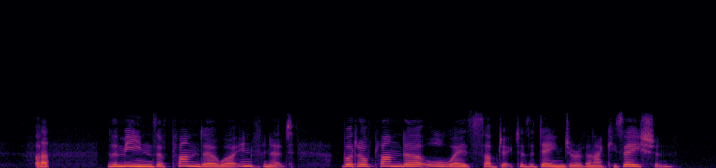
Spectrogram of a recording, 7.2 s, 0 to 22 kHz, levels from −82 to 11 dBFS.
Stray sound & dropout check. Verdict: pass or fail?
fail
